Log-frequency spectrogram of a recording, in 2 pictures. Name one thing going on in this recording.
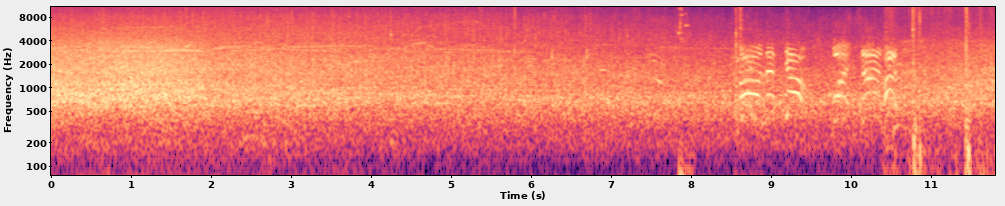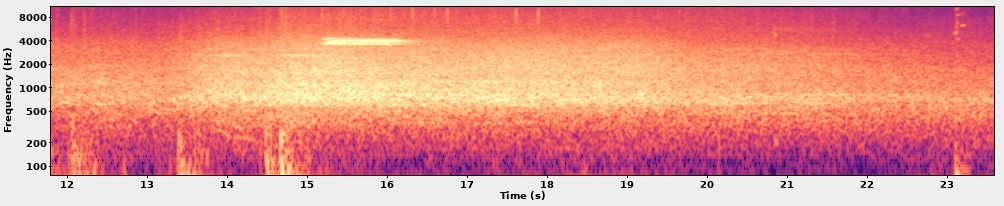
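A stadium crowd roars steadily, swelling louder for a while.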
